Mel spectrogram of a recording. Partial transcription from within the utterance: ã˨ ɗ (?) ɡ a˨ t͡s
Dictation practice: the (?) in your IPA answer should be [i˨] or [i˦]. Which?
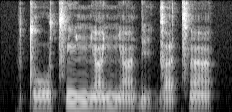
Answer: i˨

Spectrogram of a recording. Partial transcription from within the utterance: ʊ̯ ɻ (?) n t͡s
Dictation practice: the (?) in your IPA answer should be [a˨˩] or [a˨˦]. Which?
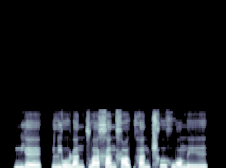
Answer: a˨˩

